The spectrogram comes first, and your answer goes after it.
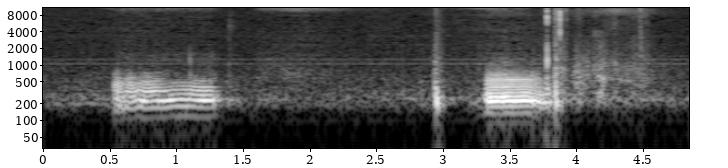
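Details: French Bulldog puppy, three and a half months old, sleeping indoors and snoring: two rasping, harmonic-rich snores about three seconds apart, the second louder and followed by a few sharp clicks and rustles.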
